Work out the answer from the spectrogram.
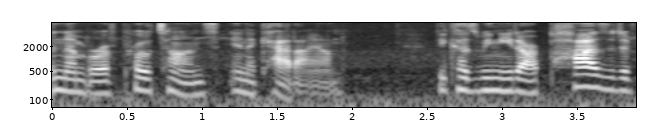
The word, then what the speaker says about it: cation: I know based upon our English language, when words end in the letters T-I-O-N, we're supposed to pronounce it shun. However, because we're talking about an ion, the root here is just that, ion. And what comes before it is the word cat. So we pronounce it cation.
